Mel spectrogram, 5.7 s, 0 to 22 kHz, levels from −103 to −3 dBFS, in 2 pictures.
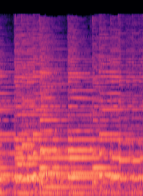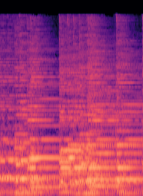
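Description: From 2.41 to 3.17 s the level falls abruptly by about 6 dB and then snaps back, which points to one channel dropping out. The likely cause is one stereo channel going missing before a mono sum, so material common to both sides halves while anything only on the lost side vanishes. Unlike a full dropout, the sound never goes silent.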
